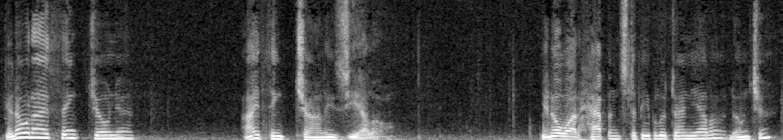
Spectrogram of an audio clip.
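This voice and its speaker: An actor playing a smug, menacing gang boss in an old-time radio crime drama, talking in a condescending way. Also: male voice, fairly high pitch, very animated, normal speed, long pauses, dark tone.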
